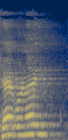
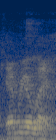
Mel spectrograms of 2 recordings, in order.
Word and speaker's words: Cabriolet: How do you say it, Cabernet? Cabriolet.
